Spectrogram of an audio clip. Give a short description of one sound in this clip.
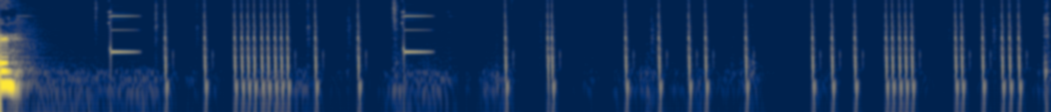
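Game menu beeps and clicks quickly.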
